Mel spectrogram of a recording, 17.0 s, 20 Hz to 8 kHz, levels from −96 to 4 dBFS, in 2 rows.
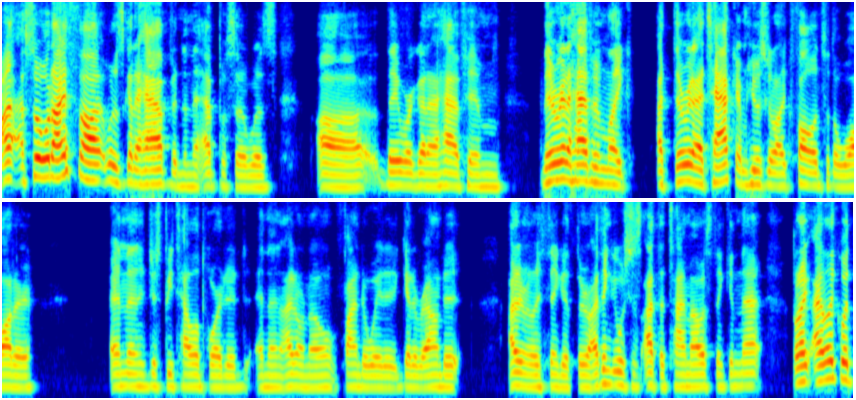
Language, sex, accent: English, male, American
